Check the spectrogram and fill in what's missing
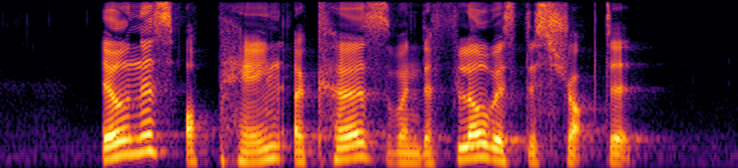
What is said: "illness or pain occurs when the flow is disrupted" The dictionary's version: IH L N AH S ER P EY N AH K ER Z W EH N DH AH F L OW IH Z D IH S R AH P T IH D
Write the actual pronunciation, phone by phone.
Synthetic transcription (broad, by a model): IH L N AH S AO P EY N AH K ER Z W EH N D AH F L OW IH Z D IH S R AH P T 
